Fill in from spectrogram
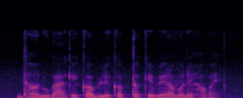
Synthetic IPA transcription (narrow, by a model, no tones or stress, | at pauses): d̪ʱaːnuɡaekekəblekəbt̪əkːebeɾabəneɦaʋəj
